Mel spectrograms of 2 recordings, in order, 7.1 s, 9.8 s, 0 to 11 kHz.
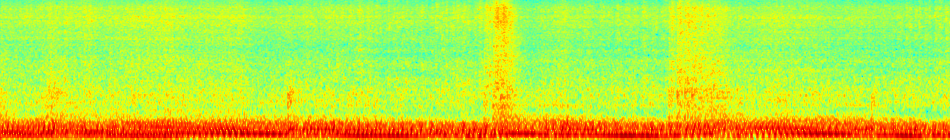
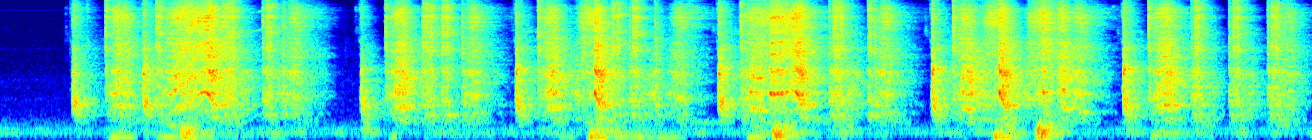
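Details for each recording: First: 2005 Suzuki Boulevard S83 V-twin, sat about four years, carburetor cleaned and rusty tank treated: steady low lope, even, light blips, no knocks or misses; normal idle. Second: 2005 Suzuki Boulevard S83 motorcycle that sat four to five years: starter groans in slow, uneven bursts, turning the engine sluggishly with no catch; slow cranking from a weak battery and bad connection.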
